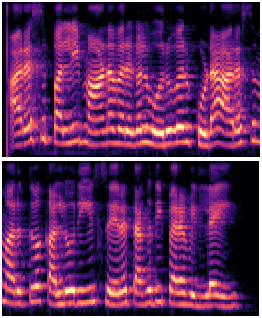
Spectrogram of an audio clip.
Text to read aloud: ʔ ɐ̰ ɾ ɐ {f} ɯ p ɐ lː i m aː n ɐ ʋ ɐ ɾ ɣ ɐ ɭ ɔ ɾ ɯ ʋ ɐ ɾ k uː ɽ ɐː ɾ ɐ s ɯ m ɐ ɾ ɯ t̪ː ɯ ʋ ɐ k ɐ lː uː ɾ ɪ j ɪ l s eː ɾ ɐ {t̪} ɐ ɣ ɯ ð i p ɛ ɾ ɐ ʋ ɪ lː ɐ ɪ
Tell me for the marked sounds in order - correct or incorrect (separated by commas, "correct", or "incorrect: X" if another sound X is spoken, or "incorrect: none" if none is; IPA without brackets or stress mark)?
incorrect: s, correct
